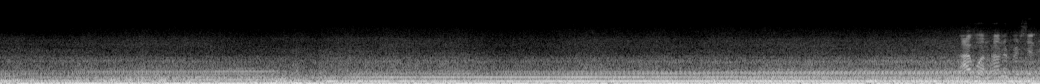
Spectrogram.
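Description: A Shelby GT350 V8 fitted with a new twin-disc clutch drones loudly from inside the cabin while downshifting, a steady low engine hum with pitch shifts as revs change, plus a faint clicking near the end.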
